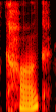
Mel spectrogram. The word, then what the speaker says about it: conch: looks like conch written out, but the pronunciation is conk, mm-hmm.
